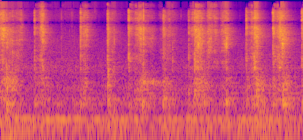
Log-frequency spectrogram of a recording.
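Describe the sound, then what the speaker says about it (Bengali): A spoon scrapes and rubs around a pan in which sugar and jaggery melt over low gas. The strokes are close and rhythmic, scraping and clinking steadily throughout. "চিনিটা গলে যাচ্ছে যেহেতু সেহেতু এটাকে সবসময় একটু নাড়তে হবে না নাড়লেই এটা জমে যাবে"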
